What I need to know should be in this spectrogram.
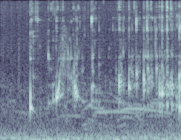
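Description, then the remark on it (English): Wine glugs and trickles into a glass, a steady pour broken into bright, bubbly splashes and drips that last a couple of seconds, with no voices. “You call that a wine pour? A little more, if you please.”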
